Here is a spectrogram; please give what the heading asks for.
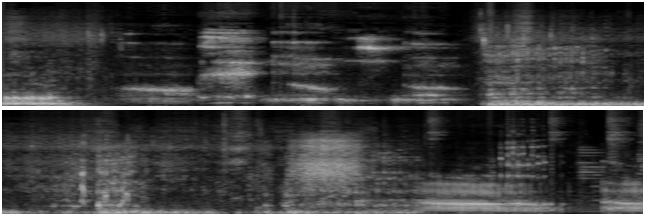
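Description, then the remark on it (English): A koala's deep, rumbling growl repeats in a long run of low, guttural snorts and belching bellows, loud and harsh, with rasping grunts rising and falling over nearly thirteen seconds. “But in reality, koala bears make this deep growl that we use for the T-Rex.”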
